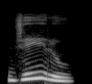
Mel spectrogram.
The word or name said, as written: ಜೇರು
